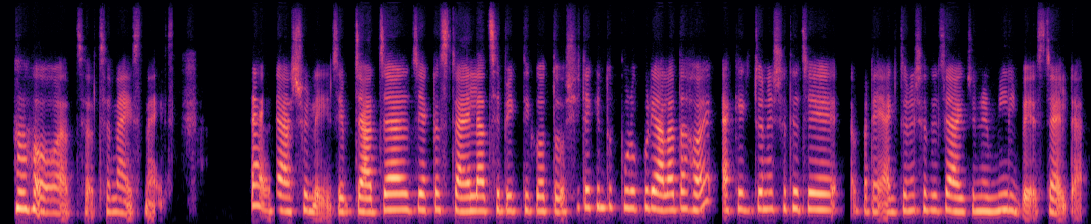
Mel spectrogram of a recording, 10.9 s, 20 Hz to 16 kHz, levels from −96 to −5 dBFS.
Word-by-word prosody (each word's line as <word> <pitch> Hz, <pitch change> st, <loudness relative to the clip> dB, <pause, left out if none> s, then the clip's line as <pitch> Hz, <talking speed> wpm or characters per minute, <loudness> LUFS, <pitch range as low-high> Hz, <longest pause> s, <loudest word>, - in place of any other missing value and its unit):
হোহো! 275 Hz, -2 st, +4 dB, 0.3 s
আচ্ছা। 200 Hz, -1 st, -11 dB
আচ্ছা। -, -, -11 dB
Nice! 210 Hz, -, -4 dB
Nice! -, -, -9 dB, 0.8 s
টা 330 Hz, -, +1 dB
এটা 250 Hz, +1 st, -1 dB
আসলেই। 235 Hz, +1 st, -2 dB
যে -, -, 0 dB, 0.2 s
যার, 220 Hz, -1 st, +6 dB
যার 260 Hz, 0 st, +7 dB
যে -, -, -4 dB
একটা 260 Hz, +1 st, -2 dB
স্টাইল 240 Hz, -2 st, +3 dB
আছে 240 Hz, +2 st, -1 dB
ব্যক্তিগত, 240 Hz, 0 st, -2 dB, 0.2 s
সেটা 290 Hz, +3 st, 0 dB
কিন্তু 300 Hz, 0 st, 0 dB
পুরোপুরি 285 Hz, 0 st, +2 dB
আলাদা 255 Hz, +2 st, +2 dB
হয়। 250 Hz, +9 st, +3 dB, 0.2 s
একেকজনের 270 Hz, +1 st, -2 dB
সাথে 275 Hz, 0 st, 0 dB
যে 270 Hz, -, +5 dB, 0.5 s
মানে 230 Hz, -1 st, -5 dB
একজনের 245 Hz, +3 st, -4 dB
সাথে 250 Hz, -1 st, -2 dB
যে -, -, -1 dB
আরেকজনের 235 Hz, +1 st, +1 dB
মিলবে 250 Hz, -, -1 dB
স্টাইলটা, -, -, -2 dB
250 Hz, 170 wpm, -23 LUFS, 235-270 Hz, 0.8 s, যার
